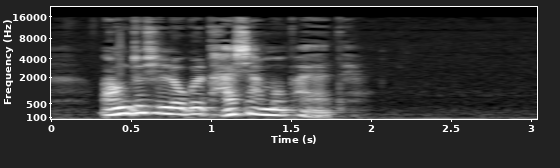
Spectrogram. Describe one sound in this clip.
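An elderly woman speaks calmly and close up.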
